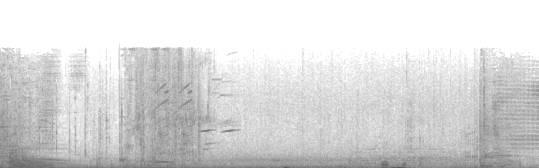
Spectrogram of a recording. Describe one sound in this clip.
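Video game gunfire and effects crackle and thump.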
